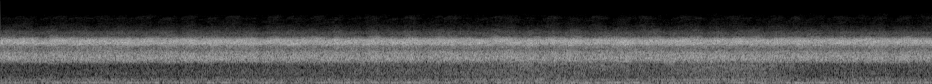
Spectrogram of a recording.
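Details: Loud frog chorus rising from a rice paddy filled with water before planting, recorded at night by full moonlight; dense, ceaseless high croaking from a multitude of frogs, evenly sustained.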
